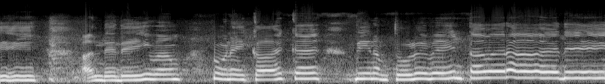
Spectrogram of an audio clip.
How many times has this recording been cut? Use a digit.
0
